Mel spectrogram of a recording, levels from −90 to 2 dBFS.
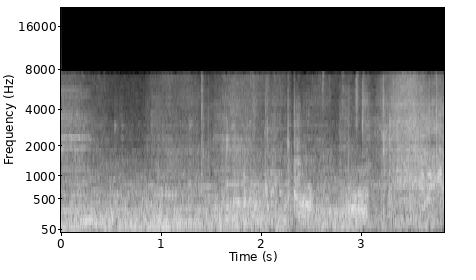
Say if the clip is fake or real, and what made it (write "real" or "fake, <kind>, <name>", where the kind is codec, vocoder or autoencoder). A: fake, codec, SNAC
